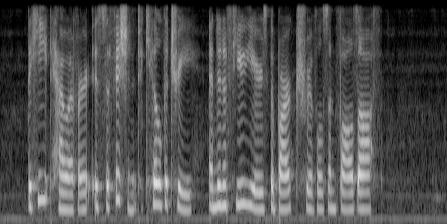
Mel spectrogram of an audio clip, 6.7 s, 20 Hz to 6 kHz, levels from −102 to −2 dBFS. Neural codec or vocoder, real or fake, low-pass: codec, 24 kHz, 6 kbps, HILCodec; fake; 5.4 kHz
